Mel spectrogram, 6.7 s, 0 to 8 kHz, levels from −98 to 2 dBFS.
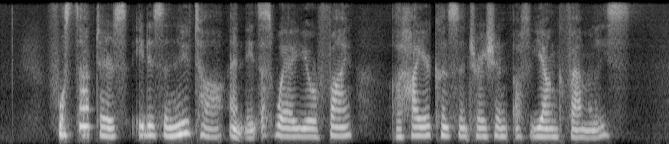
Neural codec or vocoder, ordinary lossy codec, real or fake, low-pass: codec, 16 kHz in and 24 kHz out, 0.4 kbps, LongCat-Audio-Codec, fine tuned four codebook decoder; none; fake; 7.2 kHz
